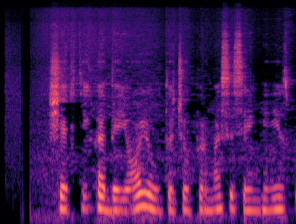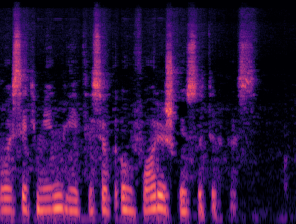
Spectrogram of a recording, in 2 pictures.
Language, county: Lithuanian, Vilnius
